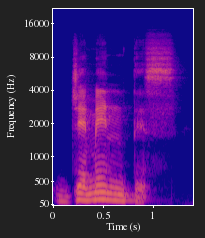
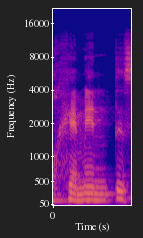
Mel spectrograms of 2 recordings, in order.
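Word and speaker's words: gementes: sino Eve luego tenemos una G que sigue que está seguida por una e se va a pronunciar como y por lo tanto yementes no ghementes sino dementes luego tenemos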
